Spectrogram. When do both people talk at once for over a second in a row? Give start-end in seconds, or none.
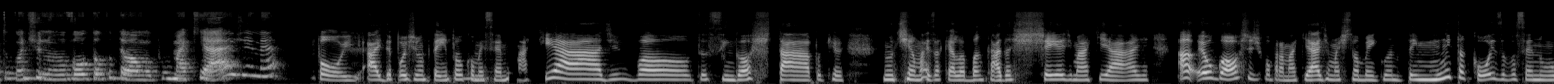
none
